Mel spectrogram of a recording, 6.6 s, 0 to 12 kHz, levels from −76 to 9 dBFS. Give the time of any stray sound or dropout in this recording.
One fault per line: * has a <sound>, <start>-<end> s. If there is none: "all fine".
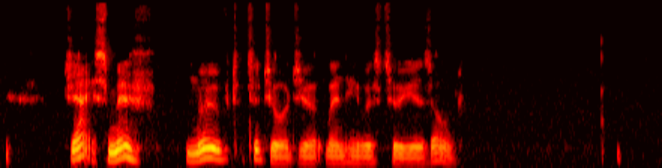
all fine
